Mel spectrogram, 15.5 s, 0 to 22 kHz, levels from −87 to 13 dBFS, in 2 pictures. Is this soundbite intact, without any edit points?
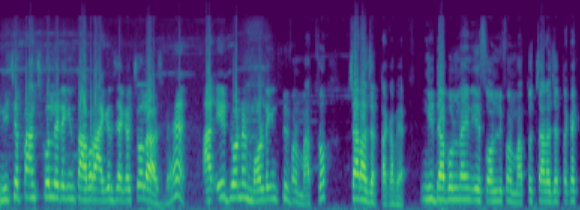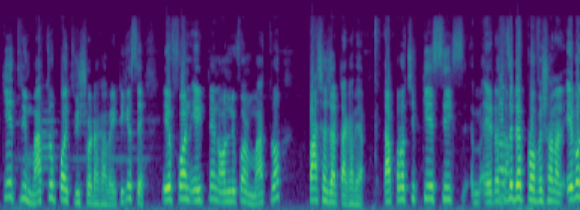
no; 2 cuts; at 3.8 s, 14.5 s

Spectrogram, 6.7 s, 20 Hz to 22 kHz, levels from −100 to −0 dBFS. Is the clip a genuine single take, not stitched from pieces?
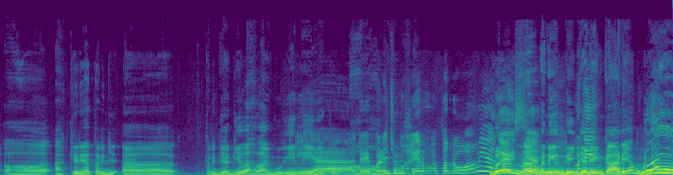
yes; 0 cuts

